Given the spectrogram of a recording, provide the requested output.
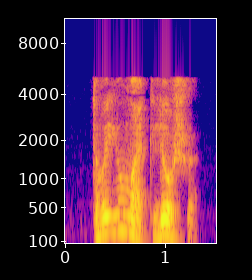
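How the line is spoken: Hissed. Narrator (Russian): прошипела она

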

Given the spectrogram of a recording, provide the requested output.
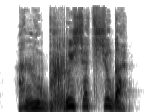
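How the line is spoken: Hissing. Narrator (Russian): она прошипела

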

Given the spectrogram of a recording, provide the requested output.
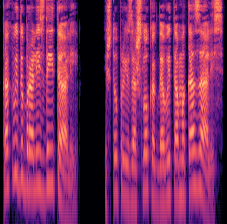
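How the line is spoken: Laughing. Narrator (Russian): Кэтрин рассмеялась

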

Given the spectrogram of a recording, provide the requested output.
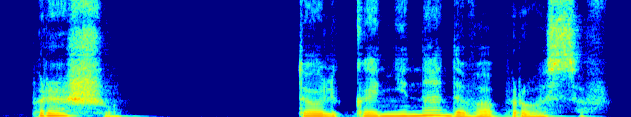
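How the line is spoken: Quiet. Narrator (Russian): тихо произнесла она

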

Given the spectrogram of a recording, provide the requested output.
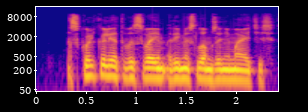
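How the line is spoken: Dry question. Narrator (Russian): сухо спросил Сварог

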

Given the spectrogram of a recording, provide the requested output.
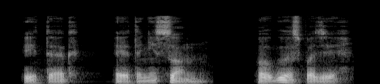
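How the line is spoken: Relieved mutter. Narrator (Russian): Облегченно пробормотал Курт

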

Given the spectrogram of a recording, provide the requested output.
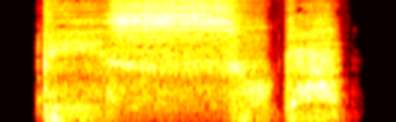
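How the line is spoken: Whispering. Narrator (Russian): прошептал

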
